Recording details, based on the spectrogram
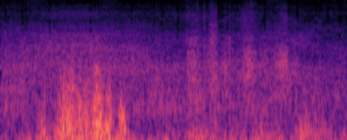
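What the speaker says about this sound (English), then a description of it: "Nah, it's too windy, I'm afraid." Strong wind blowing hard across an outdoor microphone where a remote-control helicopter is being flown, a loud continuous rushing roar with gusty surges and no clear talking.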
